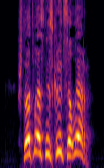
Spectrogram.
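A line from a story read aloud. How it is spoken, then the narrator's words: Barked again. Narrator (Russian): Вновь рявкнул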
